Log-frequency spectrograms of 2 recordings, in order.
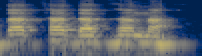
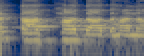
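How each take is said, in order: First: त थ द ध न as short clipped dental syllables, tongue at the tooth root; Vedic dental sounds. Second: ता था दा धा ना with long open आ vowels; modern pronunciation. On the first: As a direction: say त, थ, द, ध, न the old Vedic way, mouth barely open. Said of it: "exactly pronunciation वैदिक संस्कृत में". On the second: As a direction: say ता, था, दा, धा, ना with the whole mouth opening. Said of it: "लेकिन अब हो गया". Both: Shown as a demonstration.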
